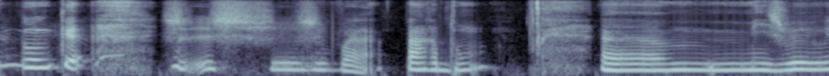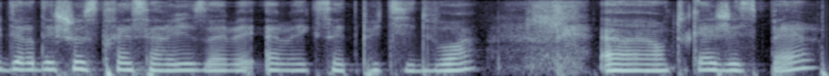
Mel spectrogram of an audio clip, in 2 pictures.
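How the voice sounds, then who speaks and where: A woman's fairly high pitch carries a dark, mellow tone. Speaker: author and screenwriter. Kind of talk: lecture. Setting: stage with audience. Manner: hesitant, many fillers.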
